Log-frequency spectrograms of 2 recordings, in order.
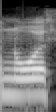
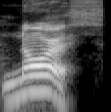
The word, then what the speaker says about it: Norse: Norse mythology, people that believed in the Norse mythology. It's Norse, not North.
